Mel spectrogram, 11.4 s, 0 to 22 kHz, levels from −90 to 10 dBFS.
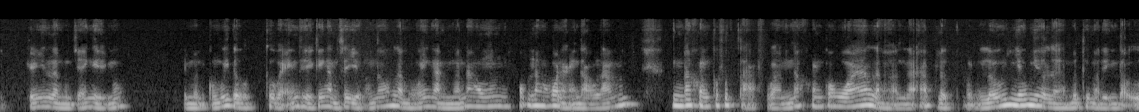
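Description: There are no technical faults to describe in time order; the only background sound is the room noise, about 38 dB below the speech.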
